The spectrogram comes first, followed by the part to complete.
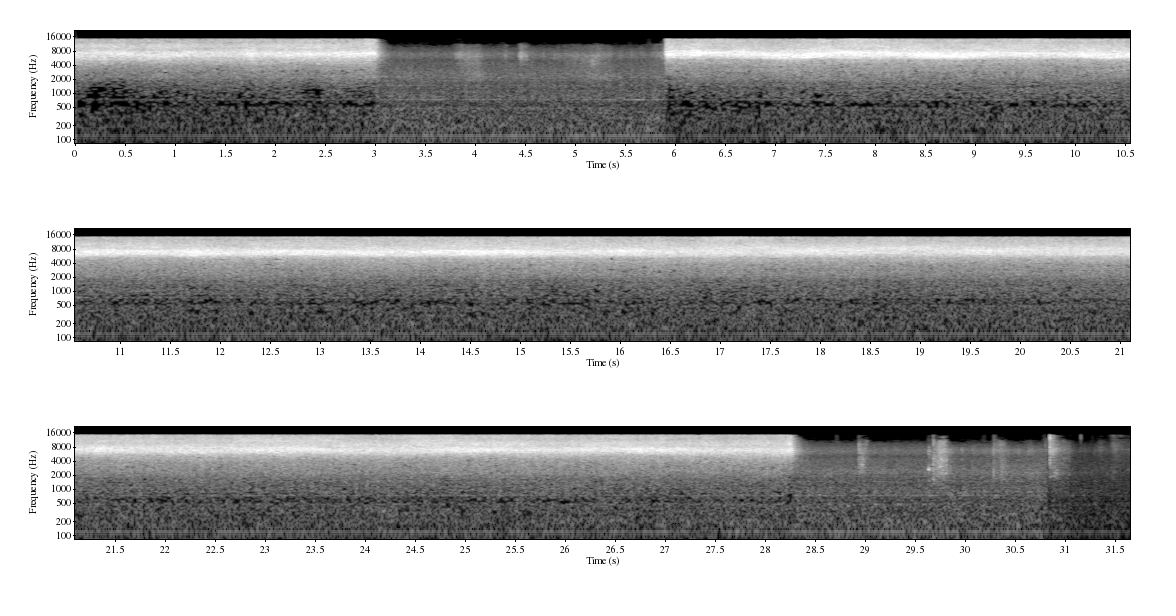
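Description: Compressed-air spray gun with a siphon-feed cup, spraying finish: a loud, steady hiss of atomising air. The hiss stops for about three seconds a few seconds in, resumes, and cuts off shortly before the end.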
